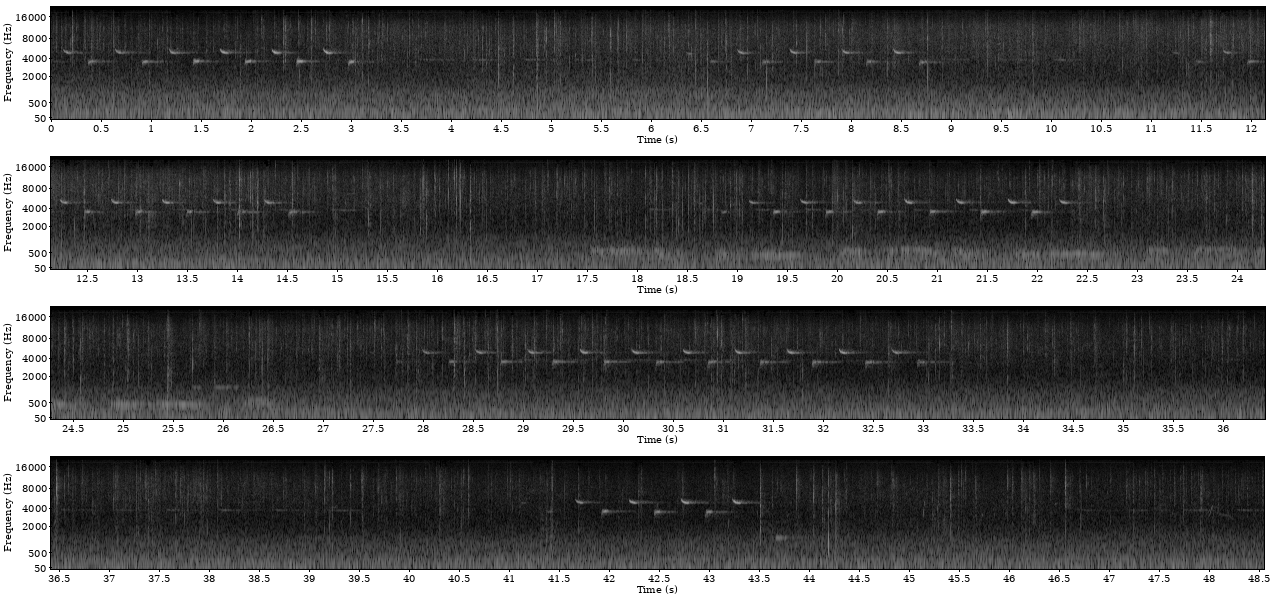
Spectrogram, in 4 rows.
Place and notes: The area here at the ''Stachel'' forest reserve can only be reached on foot. The hike leads across extensive meadows to the edge area between open country and the forest area where this recording was made. This field recording was recorded with a tree ear microphone setup. This extraordinary living space has always fascinated me. Now I am trying to make these unique moments audible for now and for the future of this very special place here in this protected area.
Bayern, Deutschland, 12 April 2022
